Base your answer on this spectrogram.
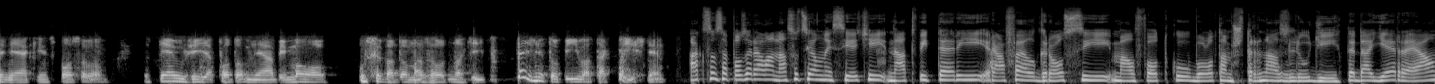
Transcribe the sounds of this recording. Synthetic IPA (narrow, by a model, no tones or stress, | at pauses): ɛɲɛakiːmspʊɔsɔ̰bɔ̰mzɲɛuʒiɟapɔd̪ɔbɲɛabimɔɦɔl | usɛbad̪ɔmazɦɔd̪nɔcicbɛʒɲɛt̪ɔbiːʋa̰t̪ak̚pɾiːʒɲɛ̰ | aksɔmsapɔzɛɾalanasɔt͡siaːlnɛjsɪɛcinat̪ʋit̪ɛɾiɾafaɛlɡɾɔsimalfɔt̪kubɔlɔt̪amʃt̪r̩naːzʎuɟiːt̪ɛd̪ajɛɾɛaːl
